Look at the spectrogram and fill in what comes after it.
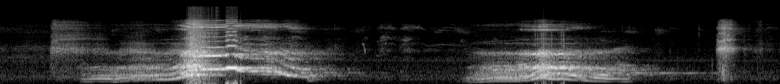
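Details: A Basset Hound howling at a ringing answering machine gives two long, wavering howls that rise and then slide down, with stifled giggles nearby.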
